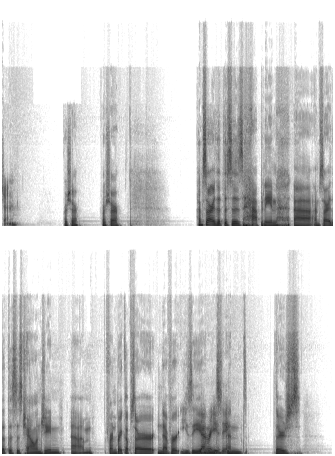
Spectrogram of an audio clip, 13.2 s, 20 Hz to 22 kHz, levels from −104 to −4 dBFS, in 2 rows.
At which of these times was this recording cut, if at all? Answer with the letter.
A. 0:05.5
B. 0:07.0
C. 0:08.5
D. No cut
B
